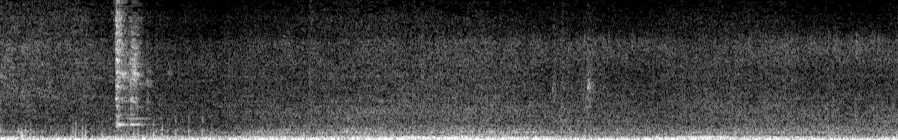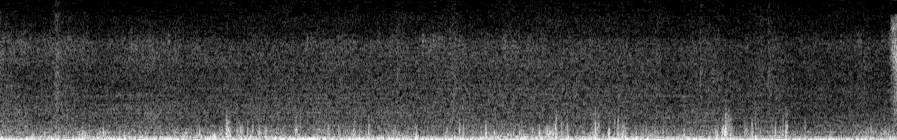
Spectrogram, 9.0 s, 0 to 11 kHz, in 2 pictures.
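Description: Muscle-car V8 engine running steadily at an unchanging speed, its deep note neither rising nor falling.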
